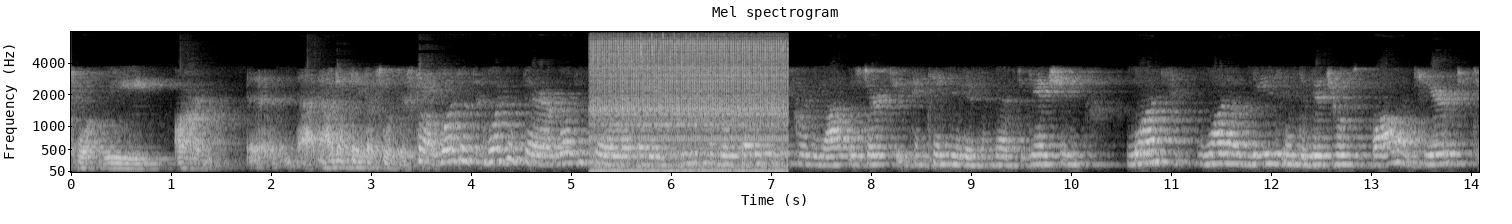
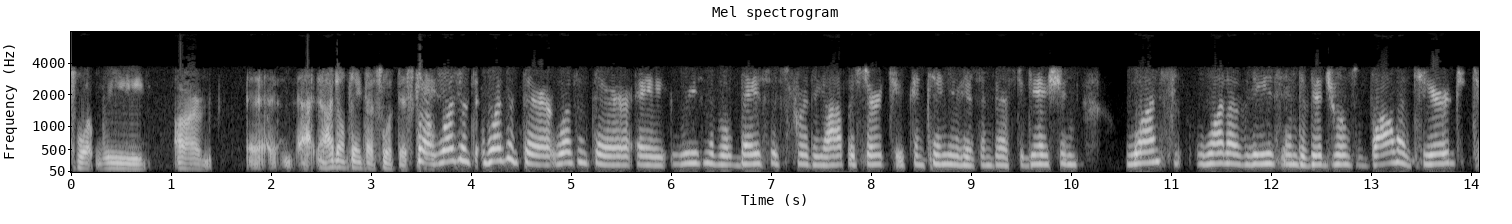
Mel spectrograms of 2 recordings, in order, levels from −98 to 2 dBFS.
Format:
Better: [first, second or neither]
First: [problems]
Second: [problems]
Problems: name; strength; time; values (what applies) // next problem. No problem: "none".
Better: second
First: background sound (Tools); 1 dB above the speech // room echo; dies away in 1 s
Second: none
